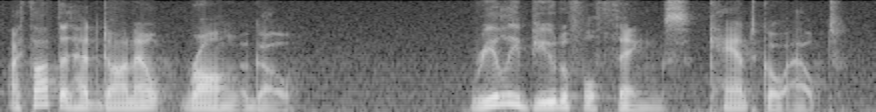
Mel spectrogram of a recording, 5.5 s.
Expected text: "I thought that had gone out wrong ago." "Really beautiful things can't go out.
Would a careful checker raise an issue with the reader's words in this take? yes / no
no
